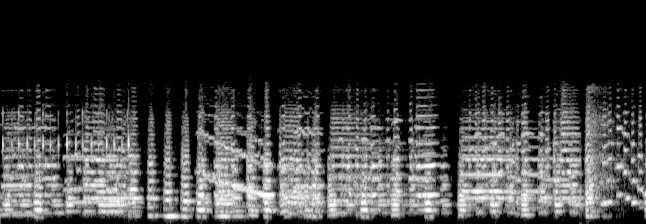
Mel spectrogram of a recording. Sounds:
Music

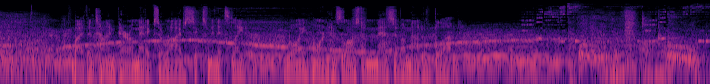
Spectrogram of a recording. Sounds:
Music, Speech

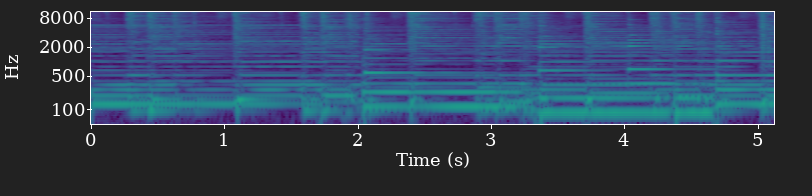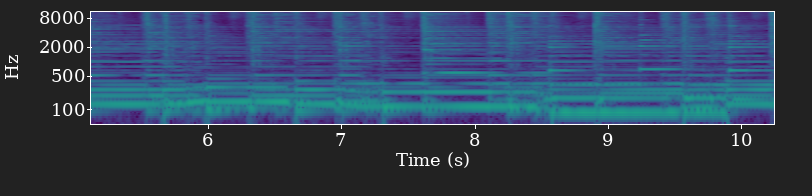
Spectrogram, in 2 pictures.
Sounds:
Music

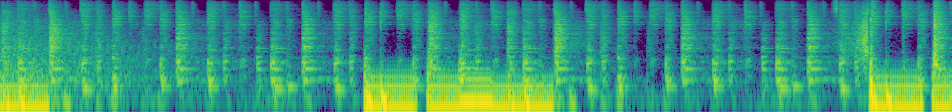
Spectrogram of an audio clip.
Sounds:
Music, Drum machine

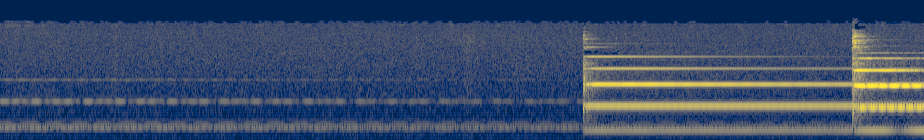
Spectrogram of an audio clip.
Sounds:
Singing bowl

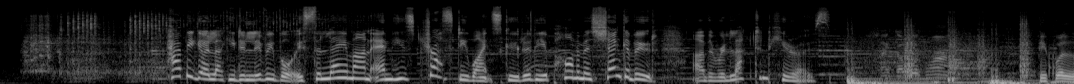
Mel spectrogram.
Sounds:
Music, Speech

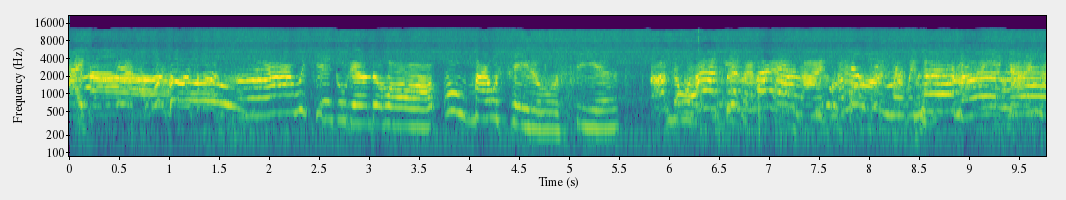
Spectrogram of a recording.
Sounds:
Speech

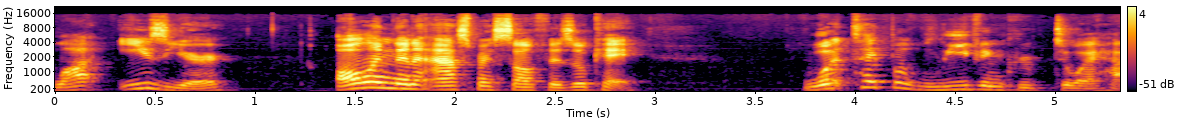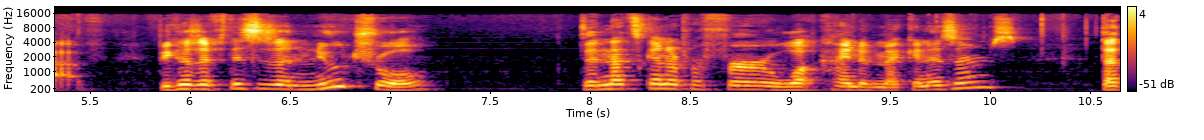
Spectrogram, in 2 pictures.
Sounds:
Speech

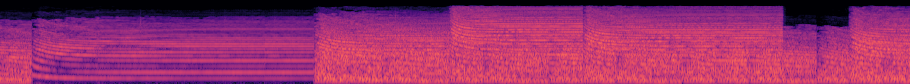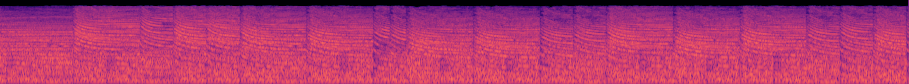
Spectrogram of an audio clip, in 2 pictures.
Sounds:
Music, truck horn

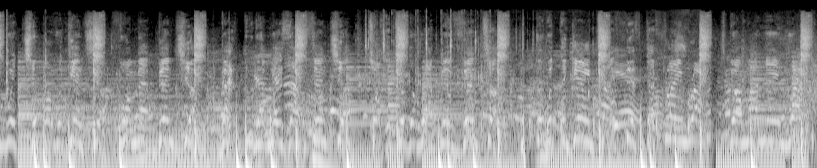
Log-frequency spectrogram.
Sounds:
Speech, Music

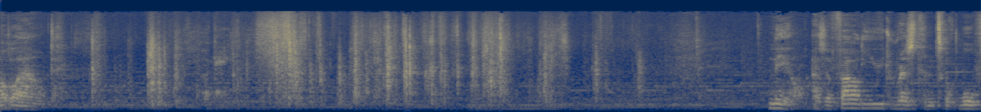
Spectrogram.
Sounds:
Speech, Music, inside a small room

